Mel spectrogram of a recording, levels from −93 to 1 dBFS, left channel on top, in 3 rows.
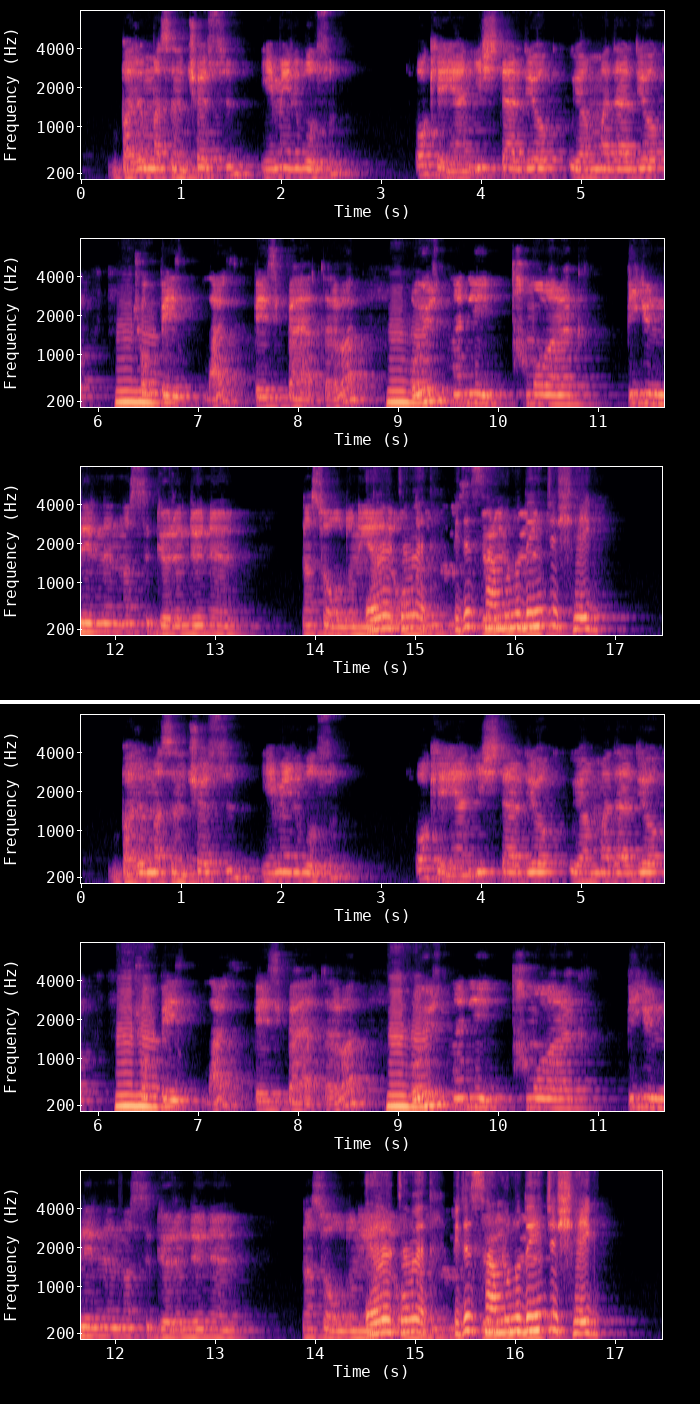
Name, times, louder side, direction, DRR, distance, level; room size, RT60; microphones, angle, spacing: voice 1, 0.3-2.6 3.3-5.8 6.4-8.6 9.1-10.8 11.3-13.2 13.9-15.4 15.7-16.3, left 1 dB, 45° left, 3.5 m, -27 dB
voice 2, 6.2-6.8 8.9-9.5 14.5-15.1 15.4-16.8, right 3 dB, 75° right, 0.6 m, -20 dB
27.0 x 17.0 x 2.9 m
head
